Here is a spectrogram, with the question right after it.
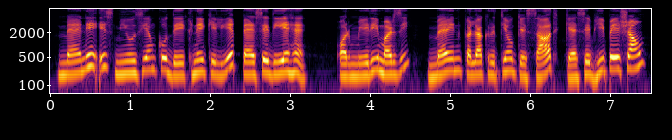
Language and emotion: Hindi, angry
